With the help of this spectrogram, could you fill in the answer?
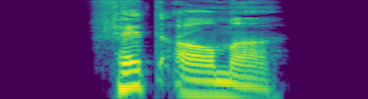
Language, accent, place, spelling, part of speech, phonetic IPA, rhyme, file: German, Germany, Berlin, fettarmer, adjective, [ˈfɛtˌʔaʁmɐ], -ɛtʔaʁmɐ, De-fettarmer.ogg
- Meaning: inflection of fettarm: 1. strong/mixed nominative masculine singular 2. strong genitive/dative feminine singular 3. strong genitive plural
